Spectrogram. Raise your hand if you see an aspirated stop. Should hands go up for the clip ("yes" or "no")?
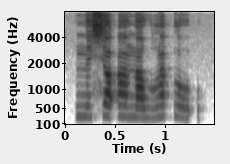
no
